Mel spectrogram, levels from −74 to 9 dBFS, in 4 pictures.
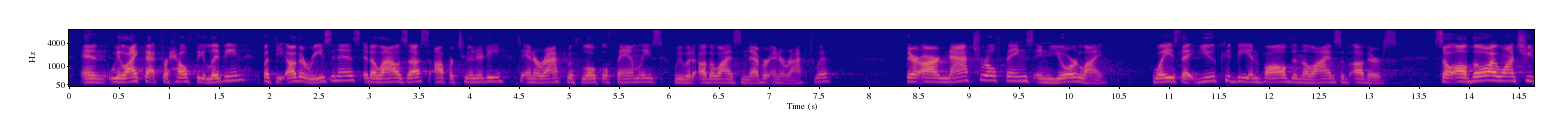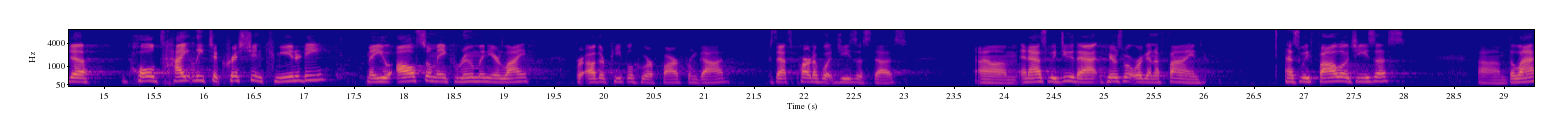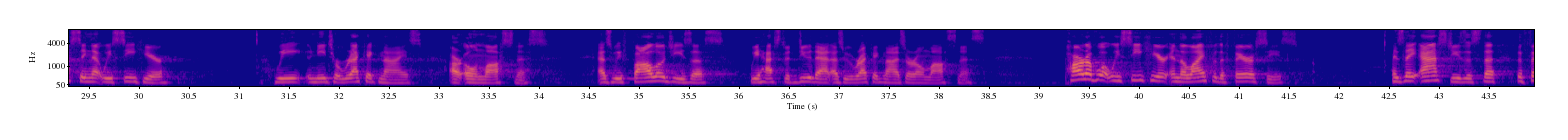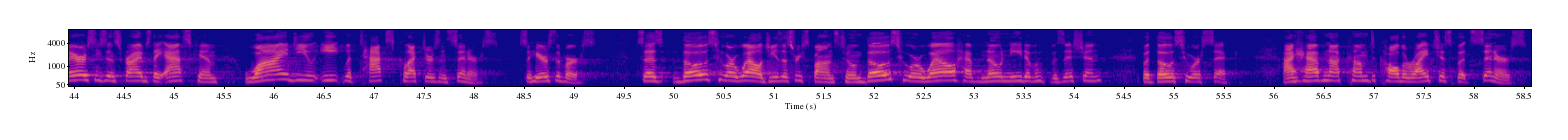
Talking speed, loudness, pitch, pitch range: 200 wpm, -28 LUFS, 165 Hz, 145-190 Hz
